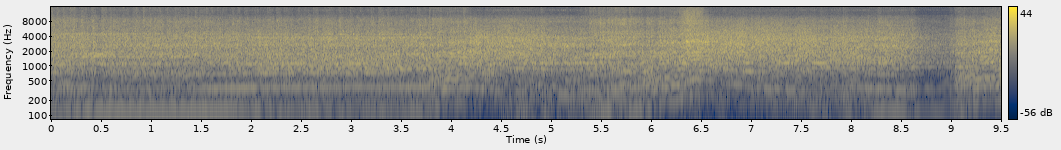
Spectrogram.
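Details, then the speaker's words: Thirteen-year-old race snowmobile two-stroke after clearing debris from the fuel line; revs rise and fall sluggishly, slightly better once warm but still not snappy; bog on acceleration, owner suspects a sticking power valve. "it's better it seems to be a little better once it heats up it's still not freaking snappy snappy cuz these things rip"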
